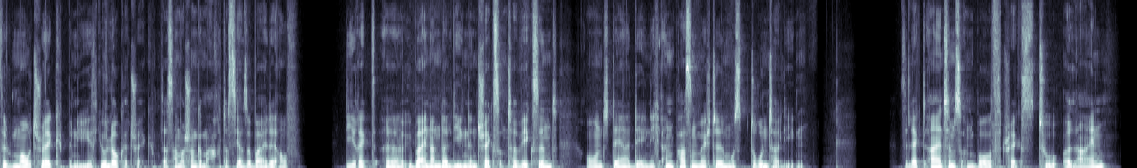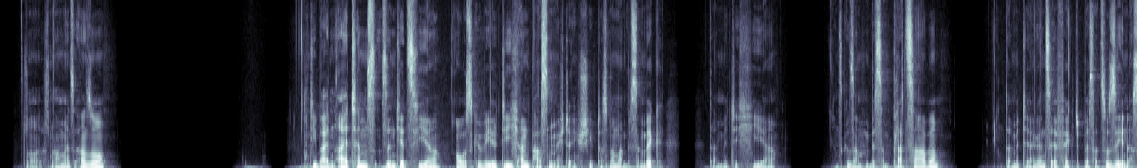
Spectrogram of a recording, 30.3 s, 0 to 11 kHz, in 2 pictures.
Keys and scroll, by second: 27.4 alt+Home.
